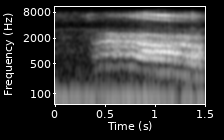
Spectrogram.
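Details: A male pet talking parrot gives a single drawn-out, nasal, cat-like note of about a second, slightly falling in pitch, over a low steady hum, while its owner chats to it.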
